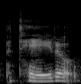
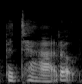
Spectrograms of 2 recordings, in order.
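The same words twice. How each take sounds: First: "potato" with a long AY, puh-TAY-toe; "potato" the TAY way, tossed off; usual pronunciation. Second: "potato" with an open AH, puh-TAH-toe; "potato" the TAH way, tossed off; alternative pronunciation. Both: Shown as a demonstration. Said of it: "the correct pronunciation is".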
